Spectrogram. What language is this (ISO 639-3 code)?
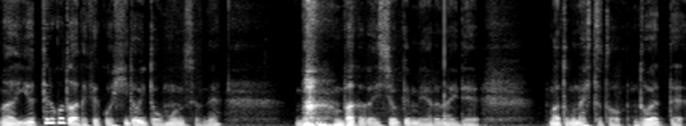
jpn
